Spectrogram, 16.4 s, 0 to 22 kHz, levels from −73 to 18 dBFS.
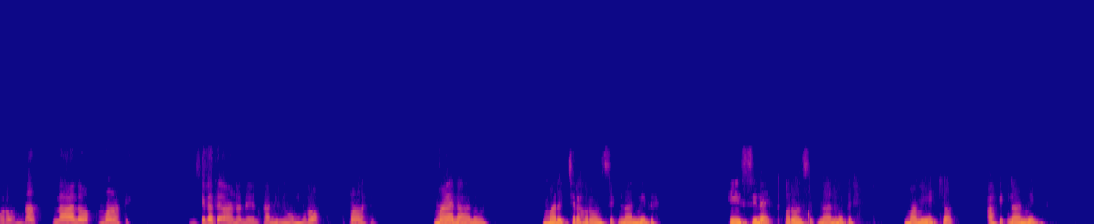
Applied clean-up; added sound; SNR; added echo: neural mask model DeepFilterNet 3.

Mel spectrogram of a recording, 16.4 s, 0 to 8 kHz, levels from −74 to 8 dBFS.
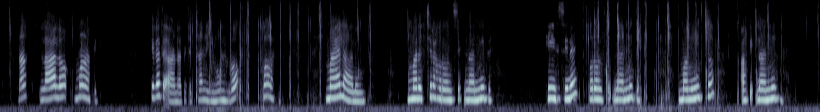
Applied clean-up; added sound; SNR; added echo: neural diffusion model UNIVERSE++.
